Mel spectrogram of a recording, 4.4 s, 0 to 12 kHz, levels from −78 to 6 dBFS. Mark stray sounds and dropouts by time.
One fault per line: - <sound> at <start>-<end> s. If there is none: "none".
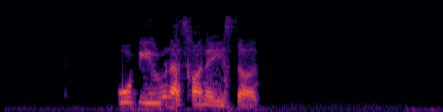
none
